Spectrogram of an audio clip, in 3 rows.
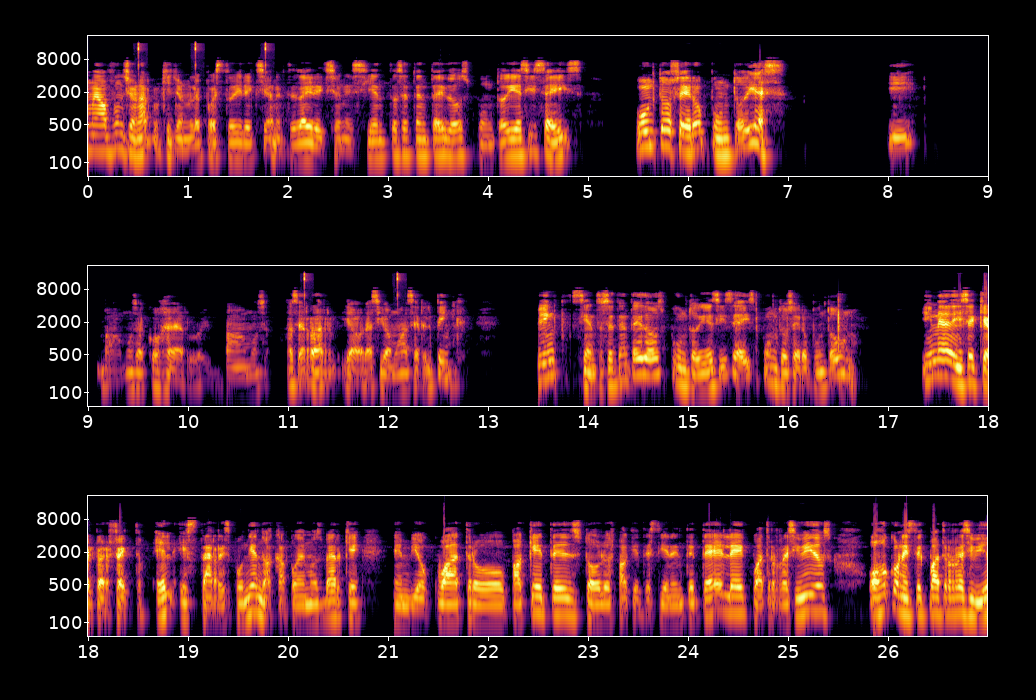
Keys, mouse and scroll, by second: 8.1 ctrl+c, 9.2 ctrl+v, 19.9 ctrl+2.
